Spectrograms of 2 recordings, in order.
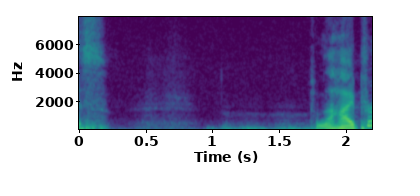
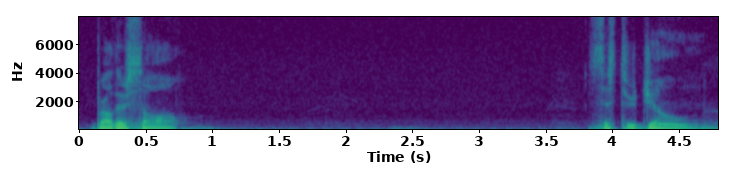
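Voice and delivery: soft, low, unhurried address; tender greeting; 6 semitones lower, 12 dB quieter than usual. Acted. Believers walking up to one another, softly greeting. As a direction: offer each name quietly, with a long pause between.

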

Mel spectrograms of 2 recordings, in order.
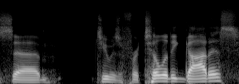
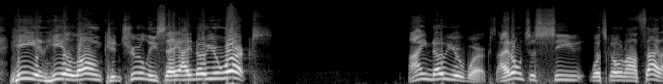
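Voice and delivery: raised, ringing sermon delivery; impassioned preaching; 8 semitones higher, 8 dB louder than usual. Real, not acted. Preacher driving home Christ's knowledge of his church, impassioned preaching. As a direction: preach it louder and higher.

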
